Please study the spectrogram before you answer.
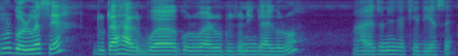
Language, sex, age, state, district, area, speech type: Assamese, female, 30-45, Assam, Lakhimpur, rural, spontaneous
